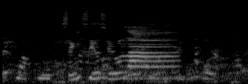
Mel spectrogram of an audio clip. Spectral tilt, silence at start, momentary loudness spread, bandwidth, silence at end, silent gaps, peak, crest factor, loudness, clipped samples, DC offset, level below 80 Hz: -3.5 dB/octave; 0 s; 14 LU; 16 kHz; 0 s; none; -20 dBFS; 20 dB; -38 LUFS; under 0.1%; under 0.1%; -74 dBFS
